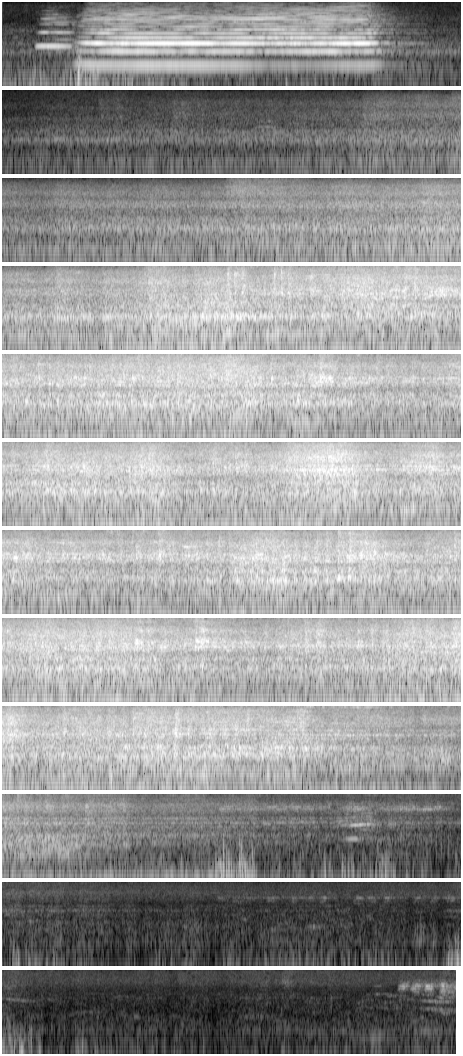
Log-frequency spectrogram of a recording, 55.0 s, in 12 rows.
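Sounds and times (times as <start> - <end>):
train wheels clickety-clack: 11.2 - 45.9.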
